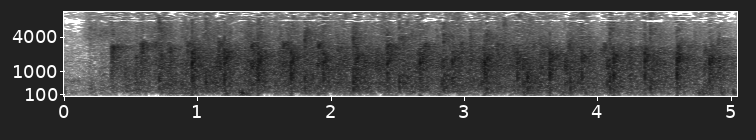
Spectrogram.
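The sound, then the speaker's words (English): An audience breaks into sustained applause welcoming author Julissa Arce to talk about her book. After a brief quiet start, many hands clap in a dense, steady patter that holds at a loud level for several seconds. “So please help me in welcoming Julissa Arce.”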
